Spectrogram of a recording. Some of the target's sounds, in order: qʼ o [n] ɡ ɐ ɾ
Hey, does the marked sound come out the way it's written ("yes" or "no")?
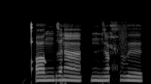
no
